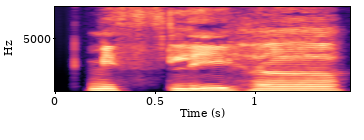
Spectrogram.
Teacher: نصبر على الثاء فهو حرف لثوي ساكن، نتم كسرة اللام.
